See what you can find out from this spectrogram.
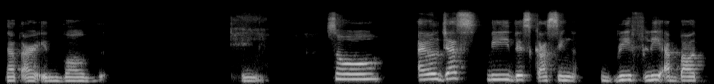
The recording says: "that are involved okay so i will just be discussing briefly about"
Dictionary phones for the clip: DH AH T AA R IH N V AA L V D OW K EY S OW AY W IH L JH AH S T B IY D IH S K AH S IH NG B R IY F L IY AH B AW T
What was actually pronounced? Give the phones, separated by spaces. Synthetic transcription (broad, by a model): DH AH T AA R IH N V AA L V D OW K EY S OW AY W IH L JH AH S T B IY D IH S K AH S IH NG B R IY F L IY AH B AW T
